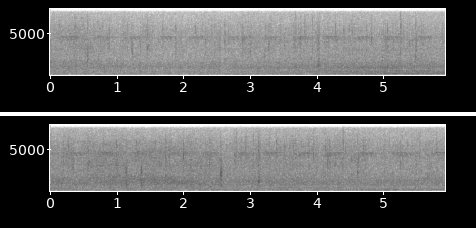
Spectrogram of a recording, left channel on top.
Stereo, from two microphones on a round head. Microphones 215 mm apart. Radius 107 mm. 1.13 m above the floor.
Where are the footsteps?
No footsteps in this recording.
